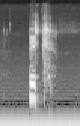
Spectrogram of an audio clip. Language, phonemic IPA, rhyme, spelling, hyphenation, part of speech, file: Dutch, /pɪk/, -ɪk, pik, pik, noun / verb, Nl-pik.ogg
- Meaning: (noun) 1. penis 2. a down, prejudiced attitude against someone who is thus 'picked on', especially from a position of authority 3. mate, bro 4. alternative form of pek 5. pick, pickaxe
